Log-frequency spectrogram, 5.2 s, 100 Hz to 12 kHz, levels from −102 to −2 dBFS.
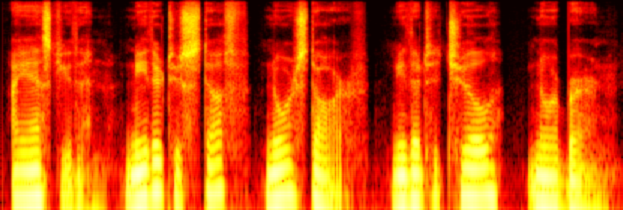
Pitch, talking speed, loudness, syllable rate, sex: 110 Hz, 160 wpm, -17 LUFS, 3.9 syllables/s, male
